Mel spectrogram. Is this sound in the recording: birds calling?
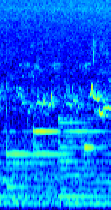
yes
